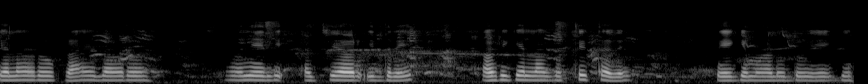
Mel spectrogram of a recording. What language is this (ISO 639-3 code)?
kan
